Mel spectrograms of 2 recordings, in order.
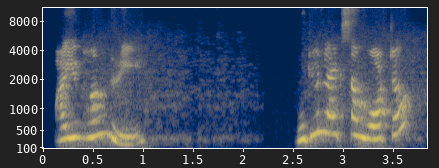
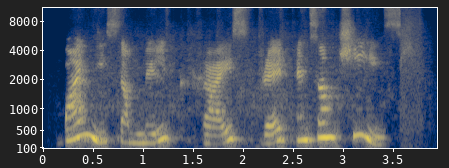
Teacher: In all three sentences, my intonation rises towards the end. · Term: rising intonation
